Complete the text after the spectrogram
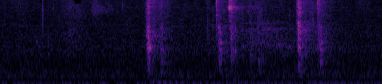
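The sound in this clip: Typing on a keyboard: faint, scattered key clicks in a few small clusters over low background hiss, with no talking.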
